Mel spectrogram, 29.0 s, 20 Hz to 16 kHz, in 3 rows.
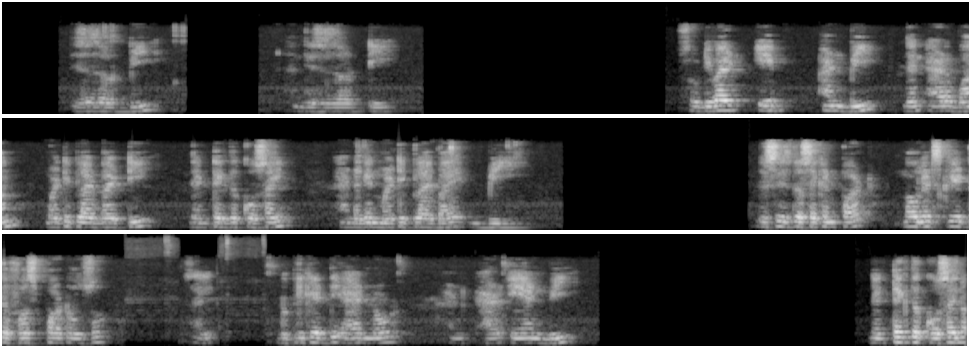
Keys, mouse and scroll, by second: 0.9 click, 1.6 click, 3.2 click, 4.4 click, 4.9 click, 13.1 click, 14.0 shift+d, 14.7 click, 16.2 click, 20.9 click, 21.5 shift+d, 21.9 click, 23.2 click, 24.0 click, 25.8-26.5 drag, 26.7-27.2 drag, 28.7 click.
